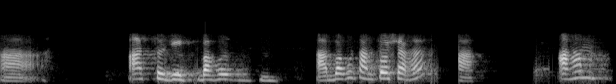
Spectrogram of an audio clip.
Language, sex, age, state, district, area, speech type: Sanskrit, female, 45-60, Tamil Nadu, Chennai, urban, conversation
